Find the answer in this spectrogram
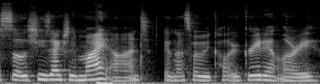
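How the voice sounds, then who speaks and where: Speaking at a fairly quick pace, a woman with an American accent has an unremarkable speaking voice. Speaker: podcast co-host, mother. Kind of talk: casual chat.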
